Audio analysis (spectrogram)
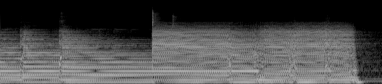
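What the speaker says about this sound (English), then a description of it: "It's quite a bright fuzz." An electric guitar plays through a Fulltone Soul-Bender fuzz pedal into a clean amp with the guitar volume fully up. Sustained, bright, buzzy fuzz chords are re-struck, then cut off abruptly.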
